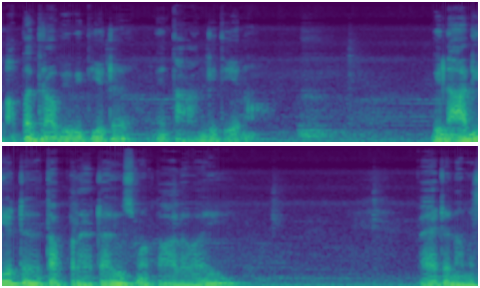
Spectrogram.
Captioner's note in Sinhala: උගුර කෑරීම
